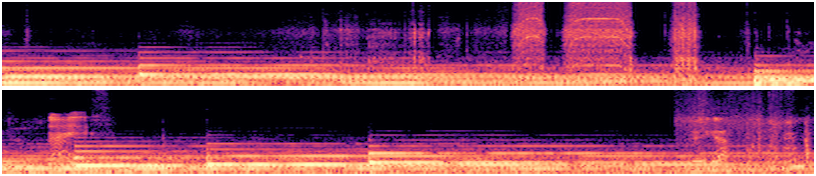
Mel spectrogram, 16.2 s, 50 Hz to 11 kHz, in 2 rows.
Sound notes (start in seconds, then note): 5.0 drill whirs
